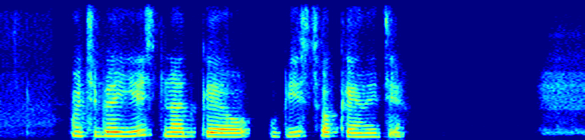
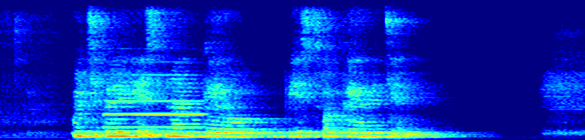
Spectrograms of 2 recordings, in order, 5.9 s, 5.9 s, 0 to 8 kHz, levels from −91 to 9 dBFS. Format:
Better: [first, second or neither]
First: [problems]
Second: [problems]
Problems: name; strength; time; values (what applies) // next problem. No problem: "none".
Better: first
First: none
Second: background sound (Wind instrument, woodwind instrument); 11 dB below the speech // room echo; dies away in 1.1 s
